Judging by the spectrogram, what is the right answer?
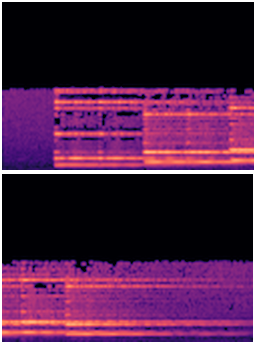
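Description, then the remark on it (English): A bell rings out clearly with four bright strikes about a second apart, each tone layering over the last and the shimmering ring slowly fading away at the end. “A bell.”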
